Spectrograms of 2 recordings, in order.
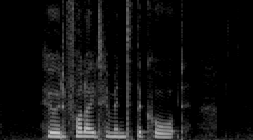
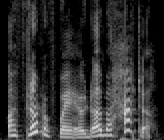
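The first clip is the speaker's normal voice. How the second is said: Hatter; 4 semitones higher, 10 dB louder than usual. Acted. Hatter explaining himself at trial.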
